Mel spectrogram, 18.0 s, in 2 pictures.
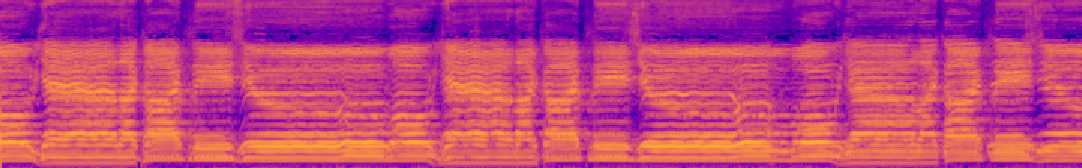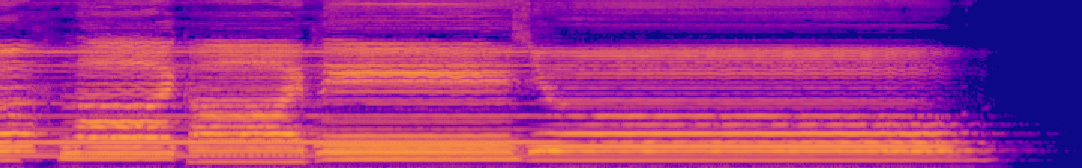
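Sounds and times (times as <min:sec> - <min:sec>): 
baritone singing: 0:00.0 - 0:17.2.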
